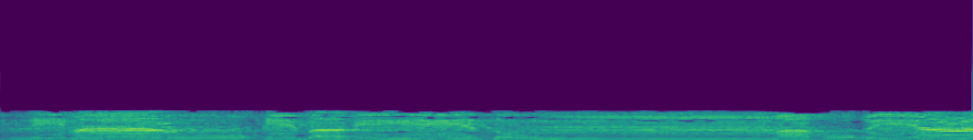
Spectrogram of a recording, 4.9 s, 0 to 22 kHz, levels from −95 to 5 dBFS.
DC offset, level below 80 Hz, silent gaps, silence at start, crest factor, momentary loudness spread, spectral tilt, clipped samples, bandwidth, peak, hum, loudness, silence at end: under 0.1%; -54 dBFS; none; 0 s; 16 dB; 10 LU; -6.5 dB/octave; under 0.1%; 4.8 kHz; -6 dBFS; none; -20 LUFS; 0 s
